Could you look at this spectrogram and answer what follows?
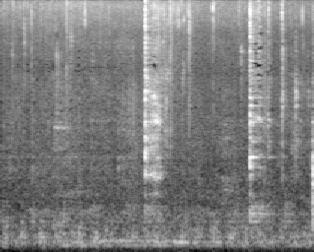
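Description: Meat sizzles and fries steadily in a pan over a low gas flame, with a few louder stirring scrapes breaking through the continuous crackle.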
